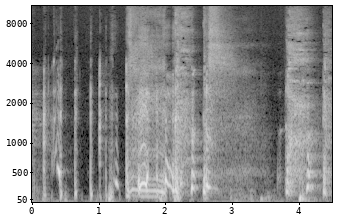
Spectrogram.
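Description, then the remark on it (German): A string of several sharp, loud coughs, some with a throaty rasp, breaking into bursts with short pauses between them; no one is talking. “Also, Husten ging akustisch, auch, ja, genau.”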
